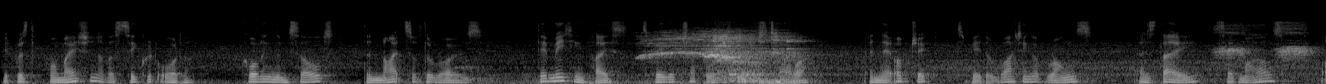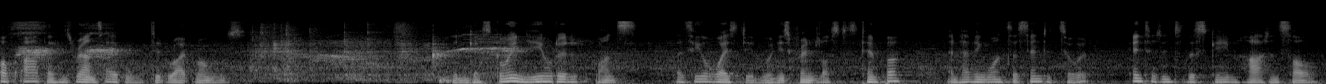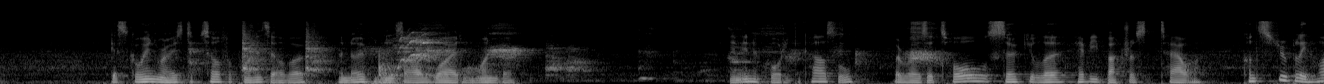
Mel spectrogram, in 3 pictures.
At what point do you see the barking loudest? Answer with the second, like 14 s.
29 s.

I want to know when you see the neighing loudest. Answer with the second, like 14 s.
7 s.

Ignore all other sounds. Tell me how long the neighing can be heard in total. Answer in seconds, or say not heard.
5 s.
